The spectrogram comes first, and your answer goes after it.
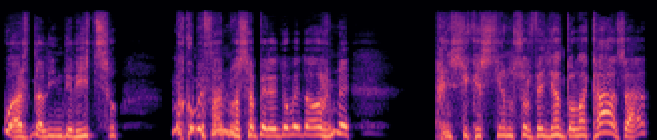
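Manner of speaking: scared wife whispering worries; trembling voice. A narrator's reading. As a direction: fret in a frightened rush. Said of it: "con voce tremante".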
